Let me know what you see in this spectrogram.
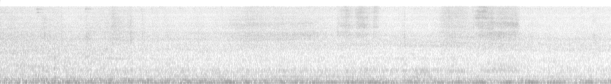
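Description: Odakyu commuter train running along the line, heard from inside the rear cab: a steady low rumble of wheels on rail with a constant low hum.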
